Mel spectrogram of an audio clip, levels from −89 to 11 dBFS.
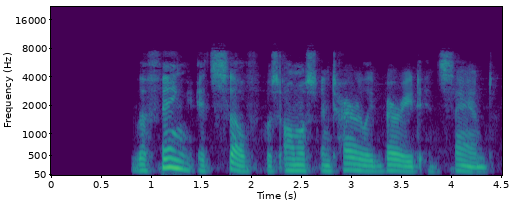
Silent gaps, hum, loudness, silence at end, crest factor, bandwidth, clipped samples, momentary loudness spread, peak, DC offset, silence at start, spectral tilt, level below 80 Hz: none; none; -31 LUFS; 0.15 s; 18 dB; 8 kHz; under 0.1%; 11 LU; -12 dBFS; under 0.1%; 0.8 s; -5.5 dB/octave; -70 dBFS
